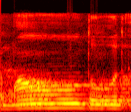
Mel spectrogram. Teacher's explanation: نون ساکن کے بعد ضاد آنے کی وجہ سے اخفا ہے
